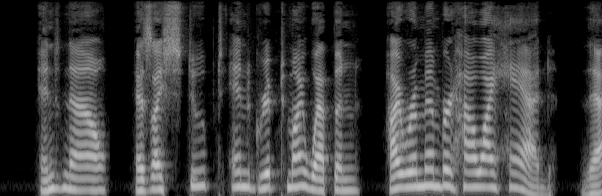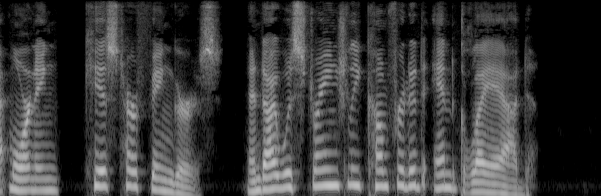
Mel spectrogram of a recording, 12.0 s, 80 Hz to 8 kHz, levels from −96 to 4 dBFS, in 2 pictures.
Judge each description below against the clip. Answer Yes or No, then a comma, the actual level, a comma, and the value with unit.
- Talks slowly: Yes, slow, 130 wpm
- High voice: Yes, high, 195 Hz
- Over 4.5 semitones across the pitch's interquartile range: Yes, average, 5.0 semitones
